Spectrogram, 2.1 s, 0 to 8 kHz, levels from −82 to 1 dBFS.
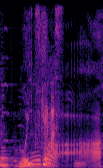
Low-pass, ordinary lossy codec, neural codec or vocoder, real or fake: none; none; none; real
